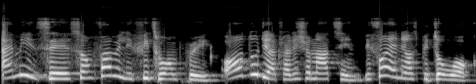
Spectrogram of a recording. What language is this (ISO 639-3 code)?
pcm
